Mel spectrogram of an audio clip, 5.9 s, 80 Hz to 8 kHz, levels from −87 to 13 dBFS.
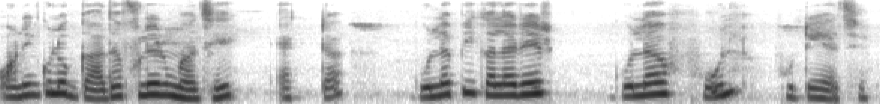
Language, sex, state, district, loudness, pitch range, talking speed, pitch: Bengali, female, West Bengal, Alipurduar, -14 LUFS, 225-290 Hz, 110 wpm, 260 Hz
